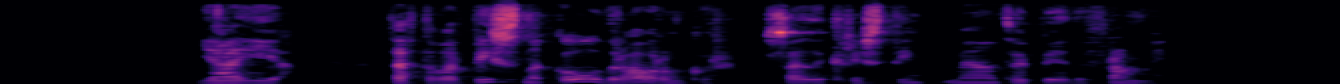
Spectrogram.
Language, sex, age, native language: Icelandic, other, 40-49, Icelandic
